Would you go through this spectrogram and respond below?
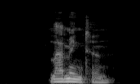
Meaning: A small square Australian/New Zealand cake made with sponge cake covered on all sides (including top and bottom) with chocolate and desiccated coconut
- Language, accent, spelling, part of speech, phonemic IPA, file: English, Australia, lamington, noun, /ˈlæmɪŋtən/, En-au-lamington.ogg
